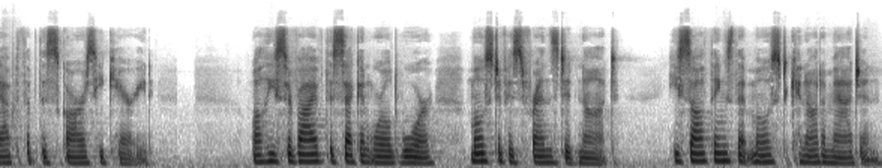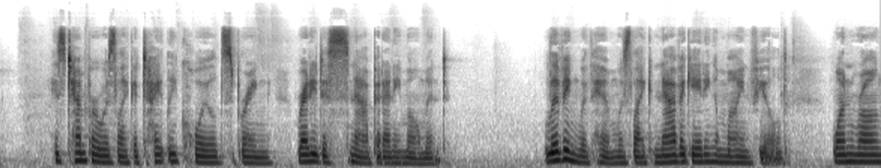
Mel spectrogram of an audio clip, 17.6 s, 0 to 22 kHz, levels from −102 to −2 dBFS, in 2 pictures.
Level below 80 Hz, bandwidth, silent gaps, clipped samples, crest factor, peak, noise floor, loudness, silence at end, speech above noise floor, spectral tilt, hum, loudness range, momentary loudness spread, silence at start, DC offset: -52 dBFS; 11.5 kHz; none; under 0.1%; 18 dB; 0 dBFS; -52 dBFS; -19 LUFS; 0 s; 33 dB; -4.5 dB/octave; none; 3 LU; 10 LU; 0 s; under 0.1%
